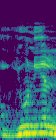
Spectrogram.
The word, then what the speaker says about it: union: So he is also a union leader, and I am spelling it YU. Of course, this is not the correct spelling, but only to clarify the pronunciation part. Okay. He is also a union leader, starting with Y.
